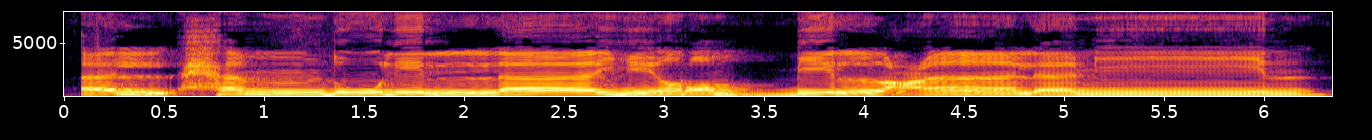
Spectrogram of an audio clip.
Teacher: huruf H adalah huruf tenggorokan yang keluar dari tenggorokan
